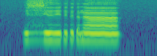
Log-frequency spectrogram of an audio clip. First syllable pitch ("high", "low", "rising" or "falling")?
high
